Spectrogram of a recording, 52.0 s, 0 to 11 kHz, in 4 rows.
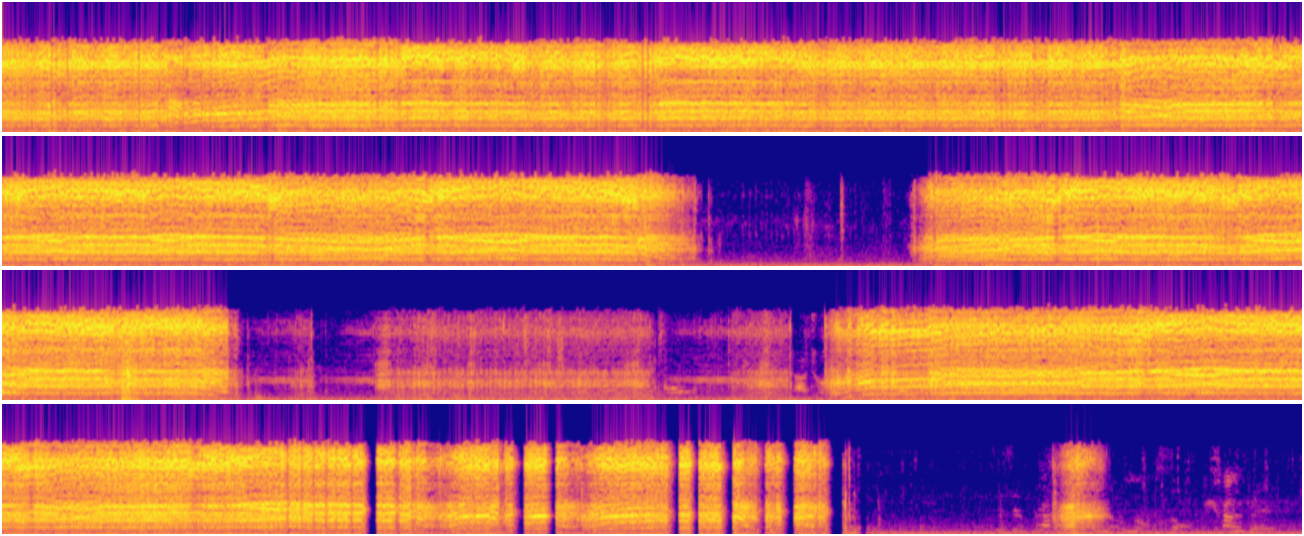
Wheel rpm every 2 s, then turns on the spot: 160, 150, 160, 160, 160, 160, 160, 160, 160, 140, 0, 100, 160, 160, 30, 20, 10, 100, 160, 160, 160, 120, 110, 80, 0, 0.
28-34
